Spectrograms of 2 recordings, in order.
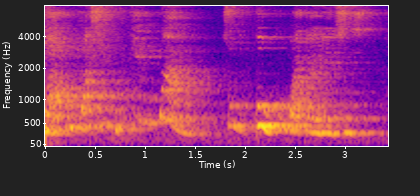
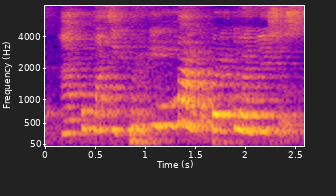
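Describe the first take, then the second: First: Lightly gasped profession of faith; a hint of a sick man short of breath; imitating gasping. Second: Loud, clear, firm declaration; louder, steady confession of faith. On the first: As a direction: push the words out between breaths. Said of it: "ngomongnya sambil tersengal-sengal". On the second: Retold or imitated. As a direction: say it out plainly and firmly.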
